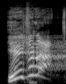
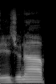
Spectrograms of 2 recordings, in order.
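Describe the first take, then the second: First: The name is shouted very loudly. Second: The name is called in a calm voice.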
